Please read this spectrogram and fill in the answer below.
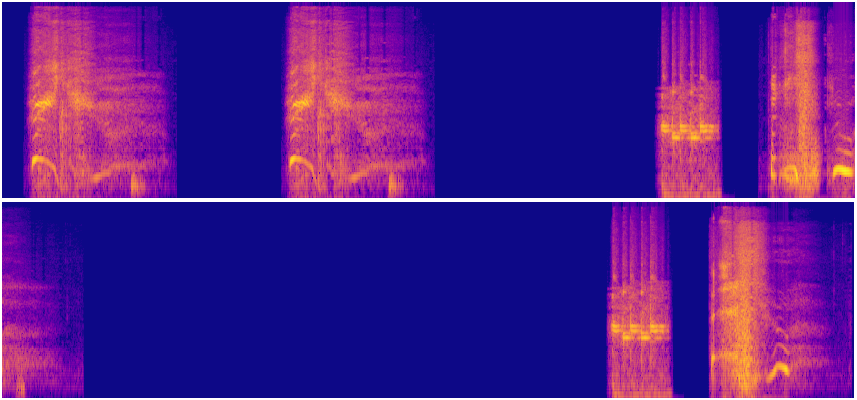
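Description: Several sharp sneeze bursts, some with an inhaled build-up, separated by silence; ordinary sneezes.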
